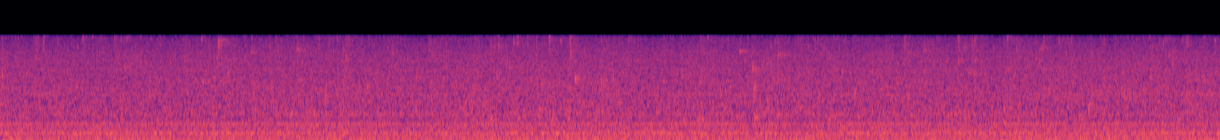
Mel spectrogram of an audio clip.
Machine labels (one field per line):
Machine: pump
